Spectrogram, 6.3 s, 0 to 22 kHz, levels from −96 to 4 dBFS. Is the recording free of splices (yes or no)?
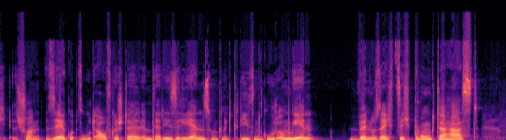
no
